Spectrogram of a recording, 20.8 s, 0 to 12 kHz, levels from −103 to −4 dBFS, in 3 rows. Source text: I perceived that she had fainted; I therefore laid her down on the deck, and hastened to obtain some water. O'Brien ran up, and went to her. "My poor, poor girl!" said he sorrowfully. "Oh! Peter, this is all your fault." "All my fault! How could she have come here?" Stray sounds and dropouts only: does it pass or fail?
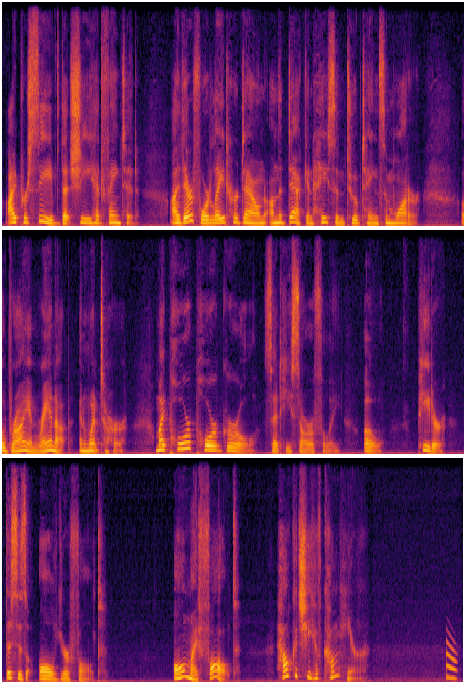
fail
